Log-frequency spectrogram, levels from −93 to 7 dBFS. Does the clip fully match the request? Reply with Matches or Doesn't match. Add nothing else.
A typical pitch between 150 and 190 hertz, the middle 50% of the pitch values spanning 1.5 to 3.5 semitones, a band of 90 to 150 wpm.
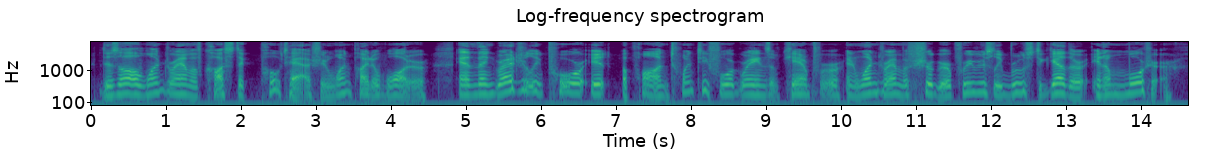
Matches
